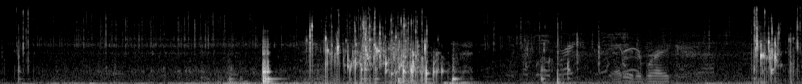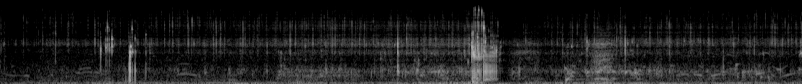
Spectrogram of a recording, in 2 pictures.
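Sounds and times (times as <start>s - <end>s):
muffled underwater wash: 0.0s - 16.0s
water sloshing and splashing: 2.2s - 6.0s, 7.5s - 8.1s, 10.2s - 16.0s.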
